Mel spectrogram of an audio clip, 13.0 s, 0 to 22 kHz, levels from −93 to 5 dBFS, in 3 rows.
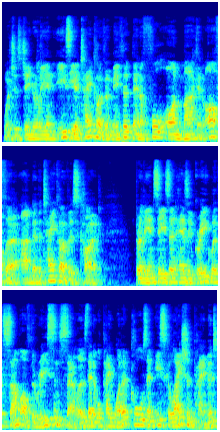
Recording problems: off-mic speech; far
room echo; slight; dies away in 0.3 s
uneven, jittery; strongly; from 3 to 11 s

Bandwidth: 14.5 kHz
